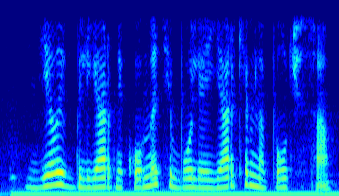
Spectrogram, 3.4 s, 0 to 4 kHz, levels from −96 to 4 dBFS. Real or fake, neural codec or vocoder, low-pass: real; none; 3.6 kHz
